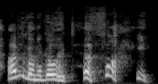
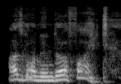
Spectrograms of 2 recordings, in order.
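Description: First: Laughing through the words, a bit higher and louder; laughing repeat. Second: Said in the usual way. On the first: Retold or imitated. Preacher retelling the warning to the congregation, laughing. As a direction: chuckle as you repeat the warning.

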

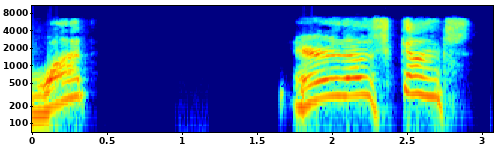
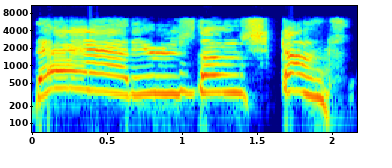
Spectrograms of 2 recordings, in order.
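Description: First: High, slow incredulous echo of the words; disbelief. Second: High, drawn-out mock yell from down the street; daughter yelling. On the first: Retold or imitated. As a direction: repeat it back in stunned disbelief. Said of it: "I'm thinking". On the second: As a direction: call it up like a girl shouting from the front of the house. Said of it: "She yells up".

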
